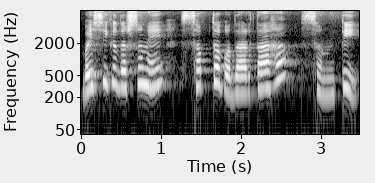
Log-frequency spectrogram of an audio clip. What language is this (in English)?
Sanskrit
